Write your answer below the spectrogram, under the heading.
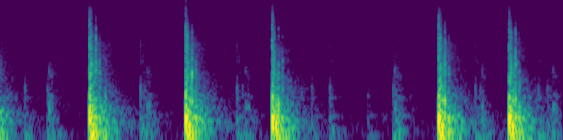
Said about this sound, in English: A hammer, Noah building an ark.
